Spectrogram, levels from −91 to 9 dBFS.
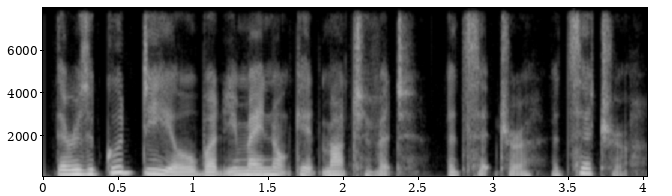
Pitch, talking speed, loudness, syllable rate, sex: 180 Hz, 225 wpm, -19 LUFS, 4.6 syllables/s, female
